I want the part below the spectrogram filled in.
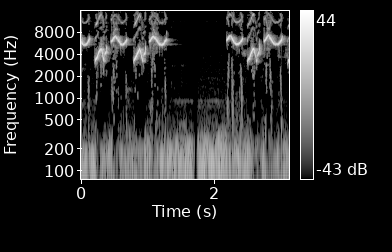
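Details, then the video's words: Gelatik batu wingko song, from a cinereous tit: two quick bursts of repeated phrases, a high wavering whistle and a lower downslurred note, with a brief pause between them over low hum. "gelatik batu wingko gacor"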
